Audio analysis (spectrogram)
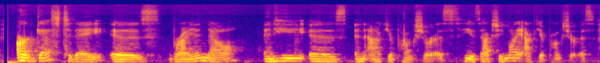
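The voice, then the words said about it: Hoarse voice from a cold. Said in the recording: “lost my voice, but I have a cold.”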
